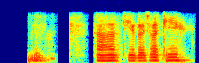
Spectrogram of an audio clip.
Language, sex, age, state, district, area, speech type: Kashmiri, male, 18-30, Jammu and Kashmir, Shopian, rural, conversation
